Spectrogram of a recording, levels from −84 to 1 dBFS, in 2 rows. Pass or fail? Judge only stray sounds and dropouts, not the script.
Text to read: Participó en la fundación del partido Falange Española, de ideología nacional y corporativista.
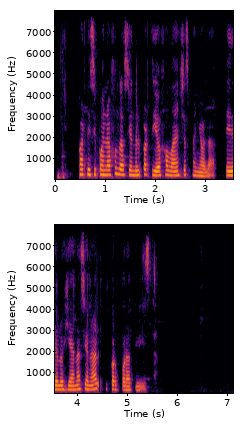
pass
